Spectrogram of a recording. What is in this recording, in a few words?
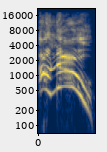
fall short, survivor voice; manager; Left 4 Dead 2; left4dead2 dlc2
